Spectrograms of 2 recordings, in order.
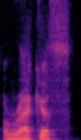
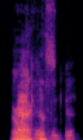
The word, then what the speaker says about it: Arrakis: The most important planet is Arrakis. A desert world Did I pronounce that right or is it Arrakis? Nope, you're right. Arrakis.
